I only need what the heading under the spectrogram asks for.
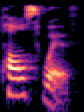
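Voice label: "pulse with", English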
